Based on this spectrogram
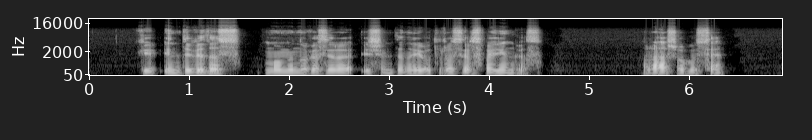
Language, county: Lithuanian, Šiauliai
